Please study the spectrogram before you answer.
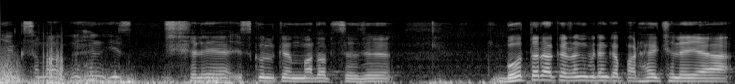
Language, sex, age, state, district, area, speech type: Maithili, male, 30-45, Bihar, Madhubani, rural, spontaneous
